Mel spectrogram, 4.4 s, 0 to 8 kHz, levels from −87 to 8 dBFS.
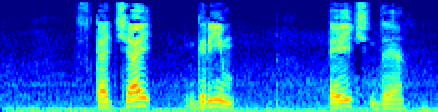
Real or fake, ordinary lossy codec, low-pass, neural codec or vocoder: real; MP3, 32 kbps; 7.2 kHz; none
